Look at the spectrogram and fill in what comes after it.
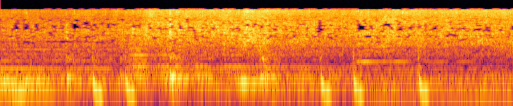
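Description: Background music with a regular beat, over the steady hiss of chicken pieces sizzling as they fry in oil in a pot.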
